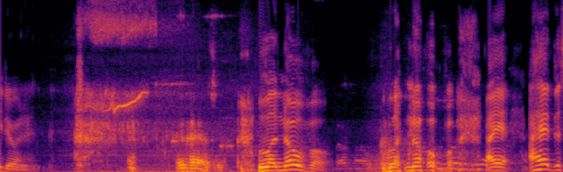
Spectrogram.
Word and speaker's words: Lenovo: Novio. Yeah, right. Now you got me doing it. It has it. Lenovo.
